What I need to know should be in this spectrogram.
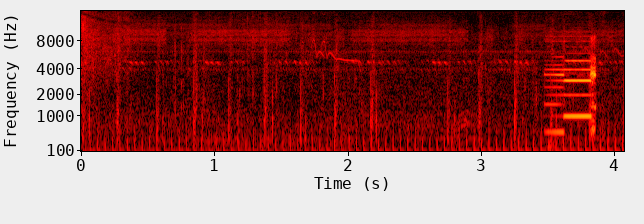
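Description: Footsteps run on concrete.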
